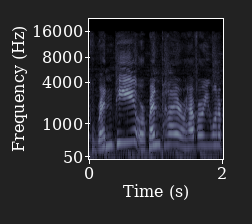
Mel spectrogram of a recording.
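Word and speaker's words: Ren'Py: So software like RenPy, or however you want to pronounce it, is okay, but it's really confusing to someone who doesn't know coding.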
